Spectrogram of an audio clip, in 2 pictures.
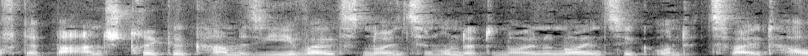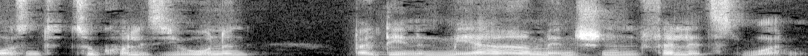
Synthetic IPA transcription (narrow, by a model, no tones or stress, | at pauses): ʔaʊfd̥eːɐba̰ːnʃtʁ̥ɛkəkʰaːmɛsjeːvaɪlsnɔʏnt͡seːnhʊndɐtnɔʏnʊnnɔʏnt͡sɪçʊntt͡sv̥aɪtʰaʊzn̩tt͡sukʰɔlizjoːnən | b̥aɪdeːnənmeːʁəʁəmɛnʃn̩fɛɐlɛt͡stv̥ʊɐdn̩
